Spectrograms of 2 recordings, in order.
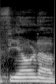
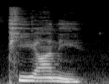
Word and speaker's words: Peony: I want to say Fiona, but it's not Fiona. It's Peony. Peony, right? That's how you say it.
